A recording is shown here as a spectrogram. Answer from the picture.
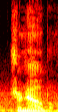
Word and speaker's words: Chernobyl: in Russia the nuclear waste uh disaster there Chernobyl that's how you say it it wasn't like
